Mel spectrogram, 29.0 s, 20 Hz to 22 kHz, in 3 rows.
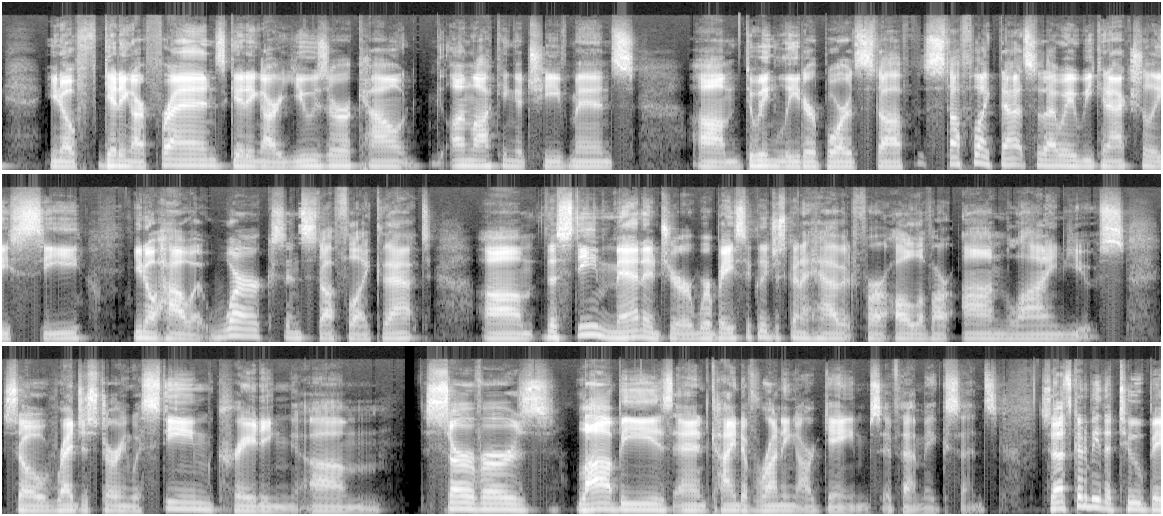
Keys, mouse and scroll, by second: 0.6-2.4 scroll, 2.4-3.4 scroll, 3.8-5.1 scroll, 5.1-7.5 scroll, 7.9-8.5 scroll, 9.1-11.9 scroll, 11.9-13.3 scroll, 13.3 scroll, 14.8 click.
